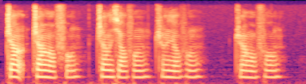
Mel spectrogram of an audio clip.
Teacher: the 4 gets reduced to just a pitch of level 3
